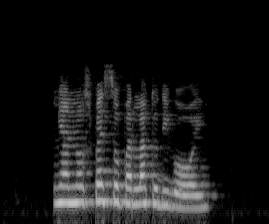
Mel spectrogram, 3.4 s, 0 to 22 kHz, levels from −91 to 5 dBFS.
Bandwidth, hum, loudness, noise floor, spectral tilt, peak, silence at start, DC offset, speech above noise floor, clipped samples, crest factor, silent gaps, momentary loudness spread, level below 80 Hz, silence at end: 7.2 kHz; none; -27 LUFS; -82 dBFS; -3.5 dB/octave; -12 dBFS; 0.65 s; under 0.1%; 56 dB; under 0.1%; 16 dB; none; 10 LU; -74 dBFS; 0.75 s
